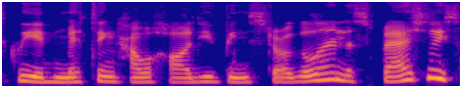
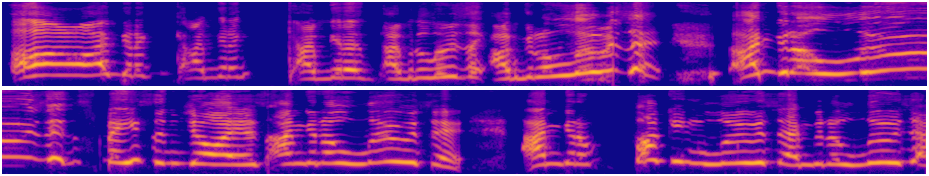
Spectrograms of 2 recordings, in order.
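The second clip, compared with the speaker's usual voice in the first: high, loud, near-crying outburst; overwhelmed, voice cracking up high; losing it; 12 semitones higher, 4 dB louder than usual. Real, not acted. Fan overwhelmed by the scene, crying out high and loud. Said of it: "I'm so upset".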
